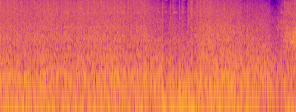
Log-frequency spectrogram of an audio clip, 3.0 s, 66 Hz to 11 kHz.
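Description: Rapid gunfire from a gunfight in the video game Killzone 3 fills the clip with dense, continuous bursts of shots, loud and close, fading slightly near the end with no voices present.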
